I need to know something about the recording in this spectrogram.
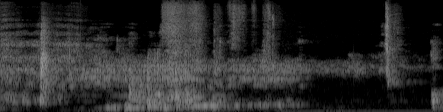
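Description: Faint rustling and handling noise, with a sharp click near the end.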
